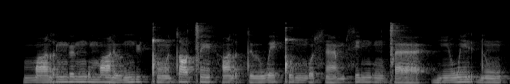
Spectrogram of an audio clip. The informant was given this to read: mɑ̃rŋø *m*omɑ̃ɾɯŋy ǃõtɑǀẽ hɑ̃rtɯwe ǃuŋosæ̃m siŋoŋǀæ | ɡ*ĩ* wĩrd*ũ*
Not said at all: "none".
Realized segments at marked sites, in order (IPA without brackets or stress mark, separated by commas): ŋ, ĩ, ũ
